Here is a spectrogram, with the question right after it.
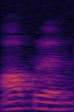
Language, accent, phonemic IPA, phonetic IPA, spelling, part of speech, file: Armenian, Eastern Armenian, /ɑpˈɾel/, [ɑpɾél], ապրել, verb, Hy-ապրել.ogg
- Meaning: 1. to live 2. to exist 3. to reside, to stay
